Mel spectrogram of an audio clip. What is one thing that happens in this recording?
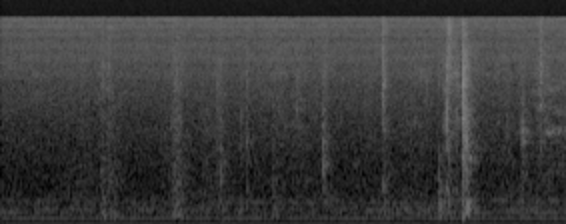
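Books rustle and tap as a baby handles them.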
